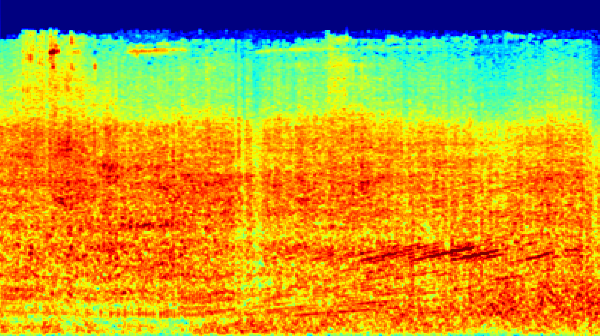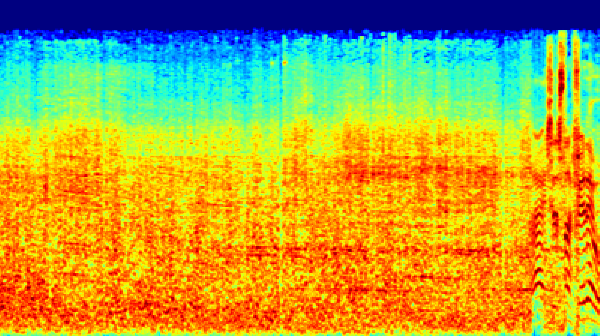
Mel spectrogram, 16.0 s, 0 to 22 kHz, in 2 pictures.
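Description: Kasinski Comet GTR 650 V-twin motorcycle on its stock exhaust accelerating through the gears, the engine note rising in pitch over the first several seconds, then heavy wind noise on the microphone as it reaches about 96 km/h.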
